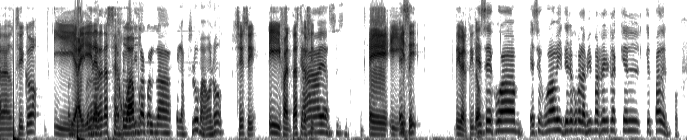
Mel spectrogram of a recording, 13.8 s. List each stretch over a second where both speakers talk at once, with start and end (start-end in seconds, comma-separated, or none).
1.3-2.8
